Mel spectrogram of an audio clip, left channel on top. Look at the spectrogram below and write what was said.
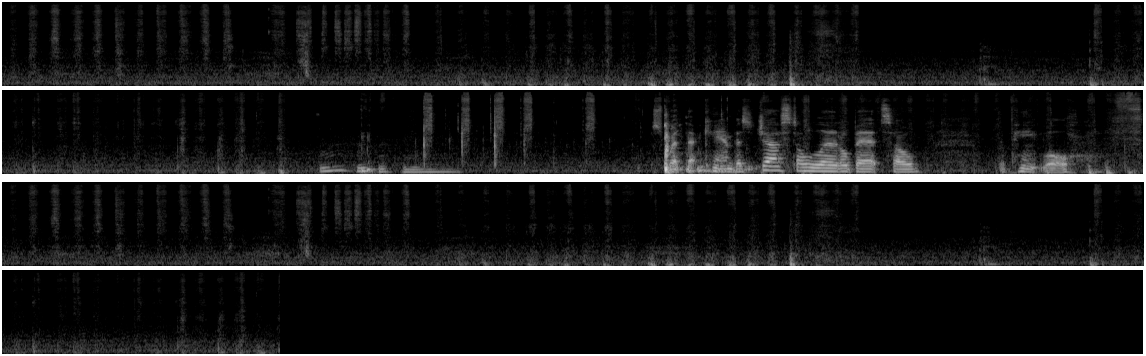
Just wet that canvas just a little bit so the paint will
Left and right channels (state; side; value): drops out; right; at 14.2 s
